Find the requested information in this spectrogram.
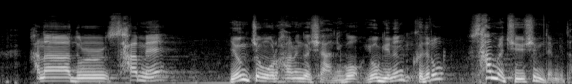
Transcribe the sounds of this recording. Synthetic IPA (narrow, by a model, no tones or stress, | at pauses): hanaduɭsʰame̞jʌŋt͡ɕ͈ʌmɯɾoɦanɯnɡʌɕʰia̰ɲiɡojoɡinɯnkɯde̞ɾo | sʰamɯɭt͡ɕijuɕʰimdwe̞mɲid̥a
